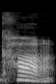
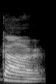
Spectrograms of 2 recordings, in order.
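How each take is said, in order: First: It is said without a final r sound. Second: It is said with a final r sound. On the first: "ব্রিটিশে" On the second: "আমেরিকানে"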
